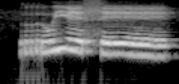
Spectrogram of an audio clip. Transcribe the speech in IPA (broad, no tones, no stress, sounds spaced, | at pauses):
r u j eː s eː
